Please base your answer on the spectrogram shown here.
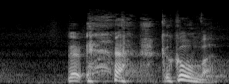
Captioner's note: laughs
